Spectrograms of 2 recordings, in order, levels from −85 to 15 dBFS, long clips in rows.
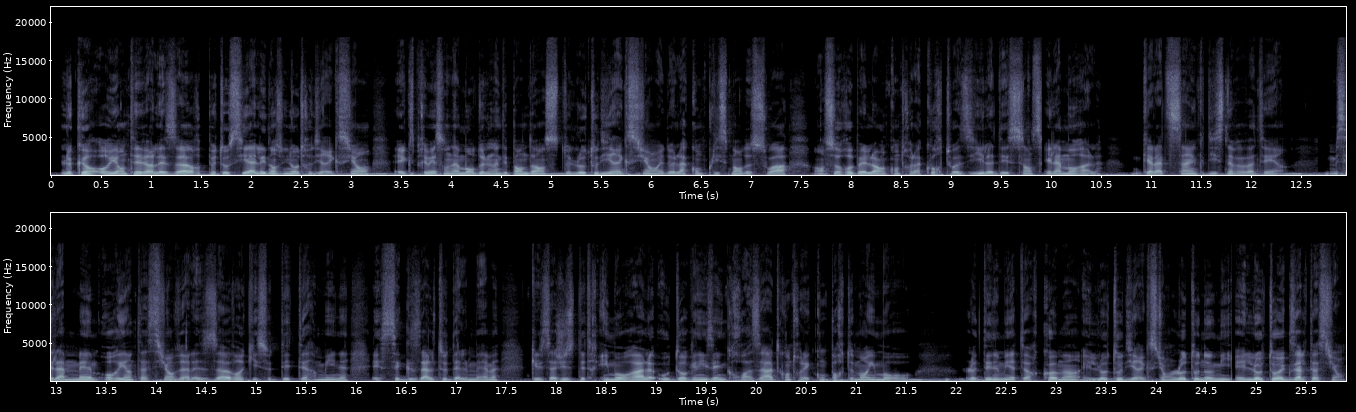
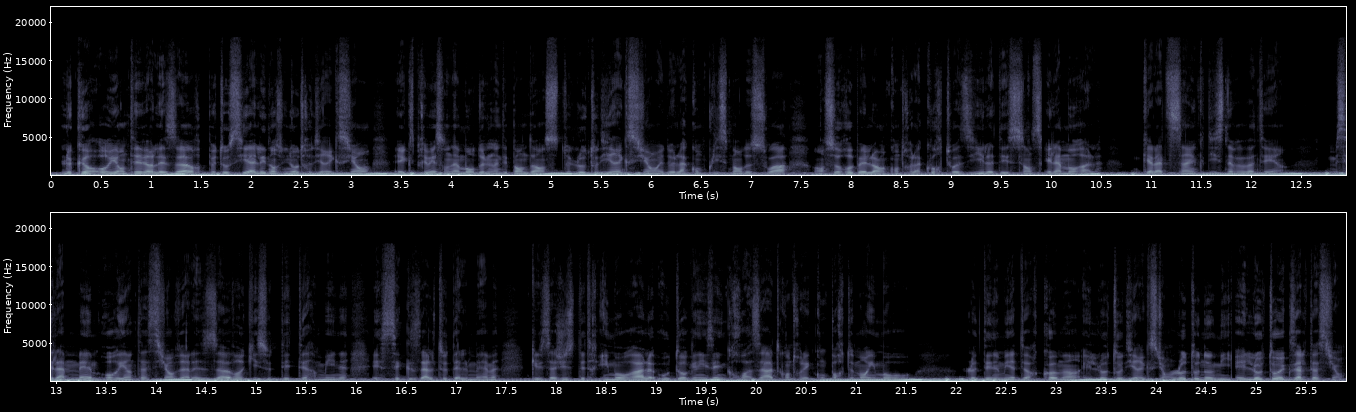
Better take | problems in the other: first | low rumble; loud; throughout; 1 dB below the speech; faint in the first

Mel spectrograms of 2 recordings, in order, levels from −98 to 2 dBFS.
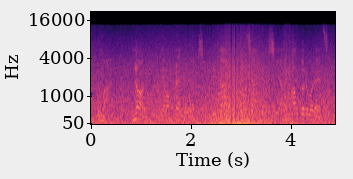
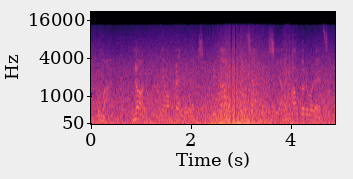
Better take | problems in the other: neither | wind noise on the microphone; heavy; 3 dB above the speech; the same in both

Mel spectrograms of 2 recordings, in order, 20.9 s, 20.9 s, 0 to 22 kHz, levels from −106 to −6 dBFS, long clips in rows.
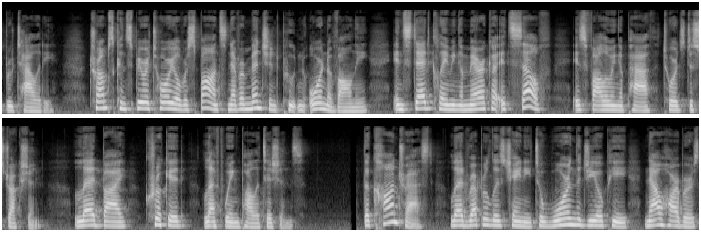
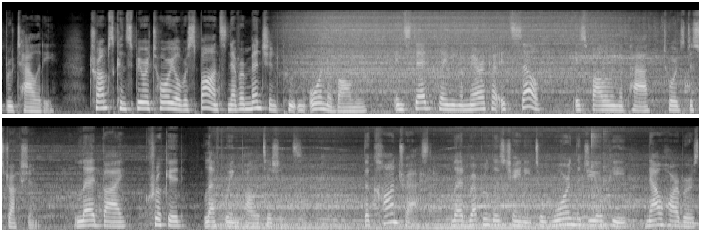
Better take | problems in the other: first | household noises; loud; from 4.5 s on; 5 dB below the speech

